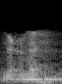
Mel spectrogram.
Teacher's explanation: والإمالة واقعة على فتحة الميم من نعمة عند الوقف عليها، نعمة. وهذا كثير في لغة الناس، إمالة الكلمة التي فيها تاء التأليف، كثير في لغة الناس إلى اليوم.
